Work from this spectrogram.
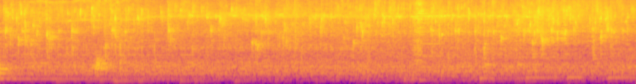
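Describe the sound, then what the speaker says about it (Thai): Shrimp dipped in starch and egg deep-frying in hot oil, a dense, steady, close sizzle that crackles and hisses continuously without pause, with no voices. "รอกุ้งเหลืองเดี๋ยวเราก็จะทำการทอดไปเรื่อย ๆ"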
